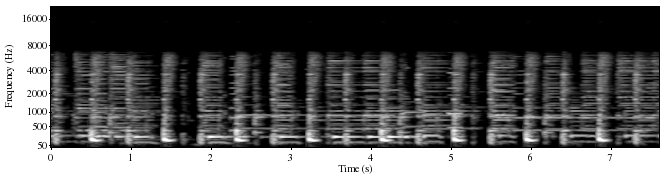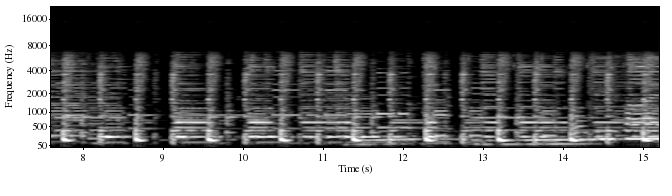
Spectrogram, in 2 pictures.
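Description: Acoustic guitar strummed in a steady rhythm, an instrumental passage of a devotional song with no singing.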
